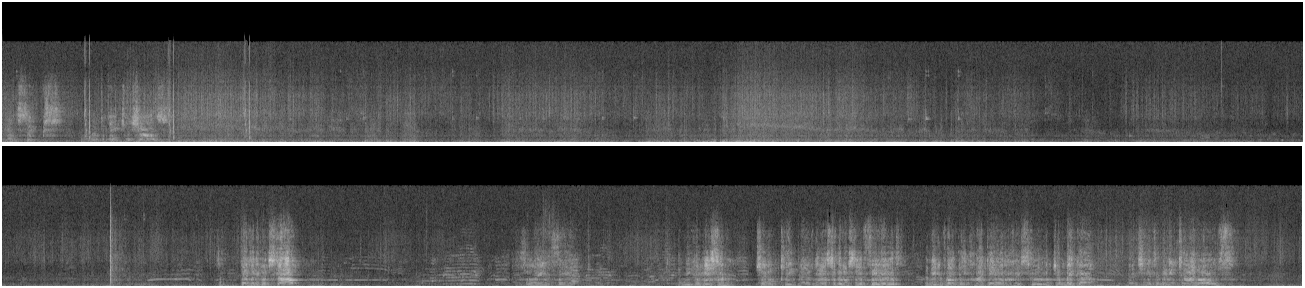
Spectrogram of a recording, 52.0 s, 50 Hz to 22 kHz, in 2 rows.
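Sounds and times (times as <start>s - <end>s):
wind buffeting microphone: 0.0s - 52.0s
starter's pistol crack: 28.2s - 28.6s.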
